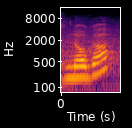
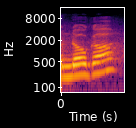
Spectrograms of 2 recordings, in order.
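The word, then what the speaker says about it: נוגה: Then we have Venus, which is pronounced for the Hebrew name of the planet Venus is Noga. So Noga, we have Venus here, Noga in Scorpio or a crab, Noga in a crab.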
